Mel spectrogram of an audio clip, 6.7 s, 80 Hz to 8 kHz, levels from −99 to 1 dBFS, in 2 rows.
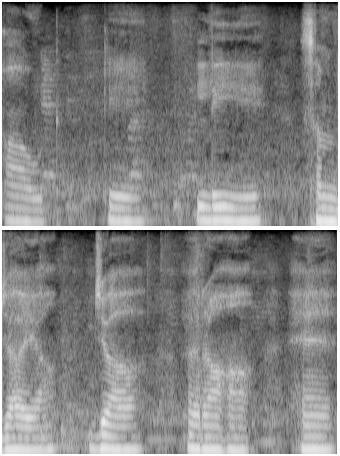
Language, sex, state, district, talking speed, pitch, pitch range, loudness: Hindi, male, Haryana, Rohtak, 60 wpm, 125 Hz, 120-130 Hz, -17 LUFS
